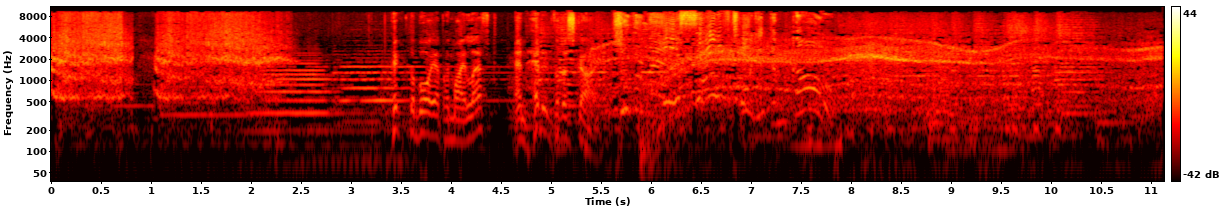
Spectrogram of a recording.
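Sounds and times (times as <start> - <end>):
truck tires skidding to a stop on a street: 0.0 - 2.8, 4.6 - 11.1
speech: 3.4 - 8.2.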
